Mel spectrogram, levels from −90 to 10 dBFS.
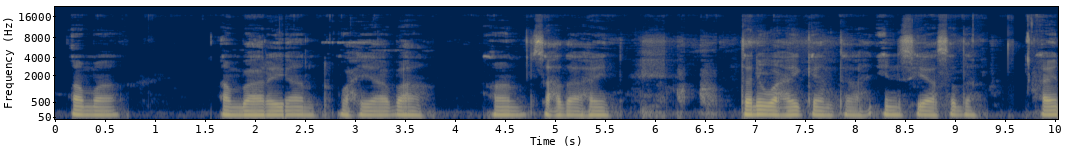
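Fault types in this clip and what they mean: Corrupt frame concealed: from 2.28 to 2.32 s, a span of about 34 ms, bits in the AAC stream were damaged, the decoder detected the bad data, and it filled the gap itself rather than decoding garbage, with either silence or a scrambled reuse of the preceding good spectrum. The gap's length fits a few lost frames.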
